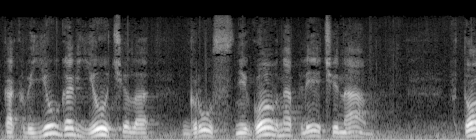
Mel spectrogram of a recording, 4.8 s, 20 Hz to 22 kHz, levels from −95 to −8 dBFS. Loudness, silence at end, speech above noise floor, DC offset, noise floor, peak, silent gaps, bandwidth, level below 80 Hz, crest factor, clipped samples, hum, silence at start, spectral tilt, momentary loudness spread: -22 LUFS; 0 s; 22 dB; 2%; -43 dBFS; -4 dBFS; none; 14 kHz; -46 dBFS; 16 dB; under 0.1%; none; 0 s; -7 dB/octave; 14 LU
